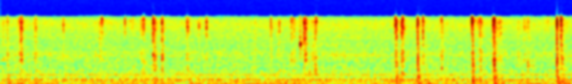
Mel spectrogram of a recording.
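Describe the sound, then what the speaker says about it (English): Text is typed on a computer keyboard at a steady pace, with quick clicking keystrokes close to the microphone and a few louder clustered presses over a faint background hum. "You can type text up here."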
